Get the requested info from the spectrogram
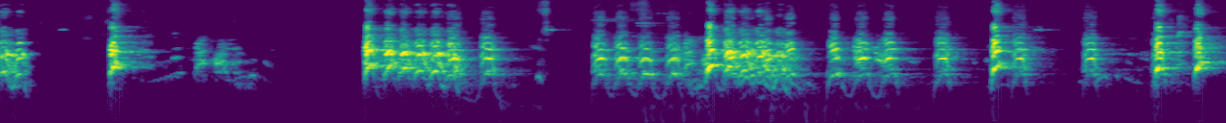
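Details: A domestic dog responds to a played dog sound with bursts of loud, raspy barking, a few isolated barks at first, then steady volleys roughly every second, separated by brief silences.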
